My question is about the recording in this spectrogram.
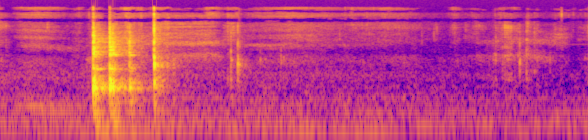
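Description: Two knocks about a second in as a plastic pitcher is set down on a tabletop, then faint handling sounds as cornstarch and water are mixed by hand in a small cup.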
